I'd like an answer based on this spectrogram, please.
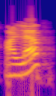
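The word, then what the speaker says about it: אָלֶף: முதல் எழுத்து வந்து அலஃப். தமிழ்ல எப்படி கொடுத்திருப்பாங்க அப்படின்னா ஆ லே இஃப், ஆலேஸ் அப்படின்னு கொடுத்திருப்பாங்க. ஆனா நம்ம அலஃப் அப்படின்னு உச்சரிக்கணும்.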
